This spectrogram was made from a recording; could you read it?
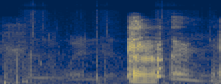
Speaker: now excuse me sorry for all the clearing of my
